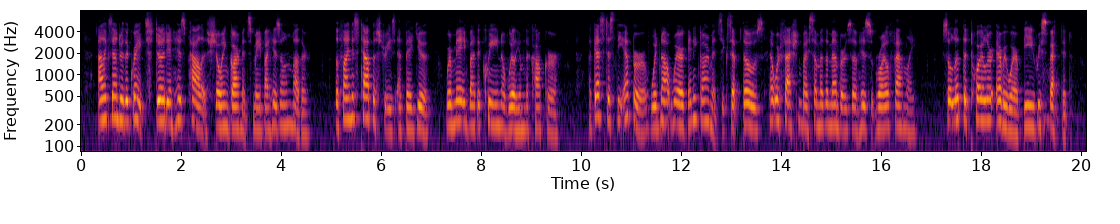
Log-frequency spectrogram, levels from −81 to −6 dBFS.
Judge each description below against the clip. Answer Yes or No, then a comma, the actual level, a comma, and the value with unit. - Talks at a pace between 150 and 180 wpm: Yes, average, 165 wpm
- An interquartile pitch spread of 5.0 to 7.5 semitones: No, average, 3.5 semitones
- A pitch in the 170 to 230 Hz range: Yes, high, 190 Hz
